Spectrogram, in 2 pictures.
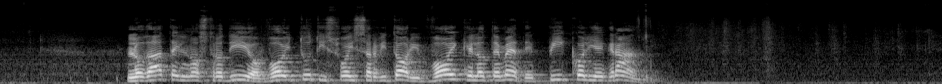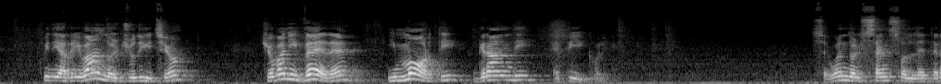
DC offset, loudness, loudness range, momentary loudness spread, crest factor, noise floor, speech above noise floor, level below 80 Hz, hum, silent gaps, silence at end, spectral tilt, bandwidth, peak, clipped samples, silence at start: under 0.1%; -16 LUFS; 11 LU; 14 LU; 16 dB; -49 dBFS; 33 dB; -46 dBFS; none; none; 0 s; -6 dB/octave; 15.5 kHz; 0 dBFS; under 0.1%; 0.85 s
